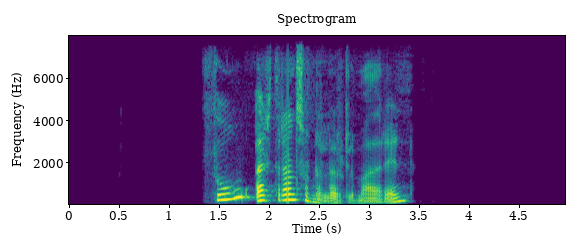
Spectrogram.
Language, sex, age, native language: Icelandic, female, 50-59, Icelandic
